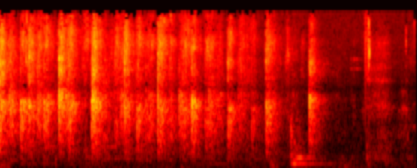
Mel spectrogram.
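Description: At a city council meeting, a crowd claps steadily after a public comment, a dense patter of many hands with sharper individual claps standing out, then the applause thins and tapers off near the end.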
